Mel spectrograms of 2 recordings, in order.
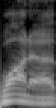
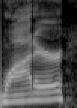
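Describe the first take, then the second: First: It is said with a British-sounding accent. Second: It is said with an exaggerated American accent.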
